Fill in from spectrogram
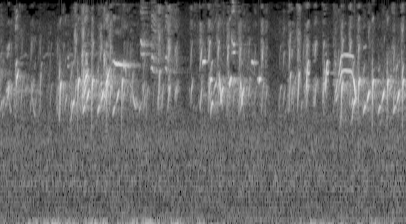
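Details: Goldfinch used as a singing model for training, giving three short bursts of sweet, jangling high twitter separated by brief pauses, with occasional thin whistles.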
